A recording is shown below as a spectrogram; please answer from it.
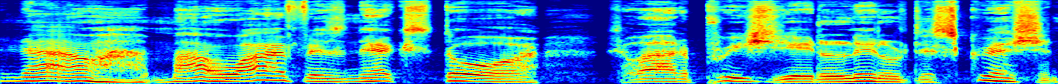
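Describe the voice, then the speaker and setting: In a very clean recording with a silent background, a man uses a put-on character voice, fairly high-pitched for a man, with ordinary pitch variation and a fairly slow pace. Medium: read story. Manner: gruff, contemptuous.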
